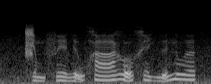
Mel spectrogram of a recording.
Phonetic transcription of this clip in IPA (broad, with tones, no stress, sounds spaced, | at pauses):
t͡ɕ ə˧˩ m f e˧˩ l ɨ̰˧˥ w x aː˨˦ ɣ o̰˧˥ x ɛ̤˨˩ j ŋ ɨ̰˧˥ n u˧ ə̯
